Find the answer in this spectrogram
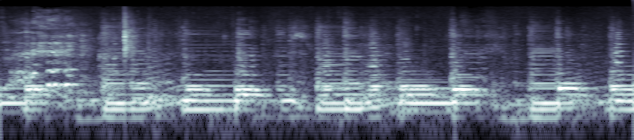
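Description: Accordion playing a rhythmic accompaniment of short repeated chords, about two a second.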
